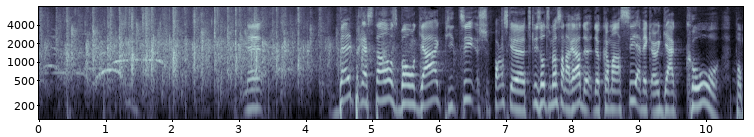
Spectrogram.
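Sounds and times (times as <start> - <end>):
audience applause: 0.0 - 6.4
speech: 3.1 - 3.5, 4.4 - 10.5.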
